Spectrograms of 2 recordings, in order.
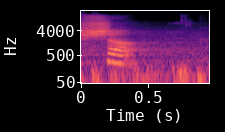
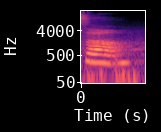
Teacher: ऐसे ही इन्हें ऊष्म व्यंजन इसीलिए बोला जाता है क्योंकि इन्हें बोलते समय आपके मुंह के अंदर मुंह जो वायु है वो रगड़ खाती हुई बाहर आती है। · इन्हें बोलते समय आपके मुंह के अंदर जो वायु है वो रगड़ खाती हुई बाहर आती है। जैसे आपने बोला श या आपने बोला स, है ना, तो ये इस तरीके से रगड़ खा रही है हवा, इसीलिए इसको हम क्या बोलते हैं?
